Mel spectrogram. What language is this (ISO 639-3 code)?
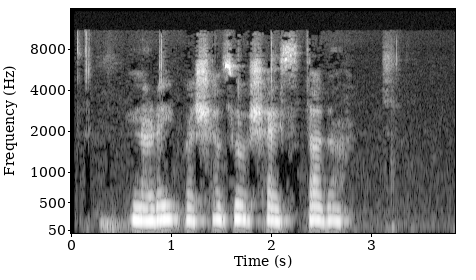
pus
